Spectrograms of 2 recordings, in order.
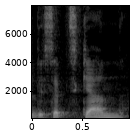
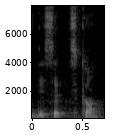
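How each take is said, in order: First: The final syllable sounds like 'can'. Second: The final syllable sounds like 'con'. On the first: The speaker calls it wrong. "en France, on est porté à dire Deceptican, mais c'est pas la bonne prononciation" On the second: The speaker calls it right. "c'est Decepticon ... le mot con à la fin"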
